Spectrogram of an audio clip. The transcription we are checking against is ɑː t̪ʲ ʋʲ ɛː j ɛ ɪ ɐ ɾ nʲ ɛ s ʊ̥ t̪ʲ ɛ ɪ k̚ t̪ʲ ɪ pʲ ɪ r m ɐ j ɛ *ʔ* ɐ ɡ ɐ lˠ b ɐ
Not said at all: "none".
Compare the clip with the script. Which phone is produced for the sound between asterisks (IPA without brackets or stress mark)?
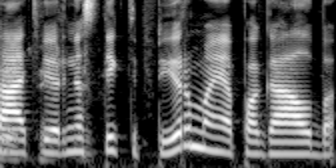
p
